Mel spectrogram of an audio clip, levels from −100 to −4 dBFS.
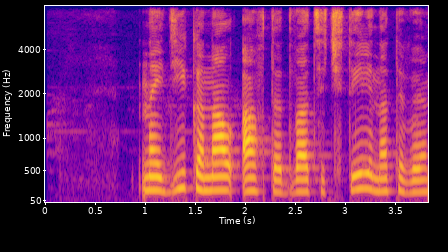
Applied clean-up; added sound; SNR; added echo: none; none; none; none.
